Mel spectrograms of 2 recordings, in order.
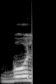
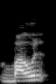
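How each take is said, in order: First: The vowel sounds like 'oh' in 'go'. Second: The vowel sounds like 'ow' in 'cow'. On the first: The speaker calls it right. "बोल बोल आहे" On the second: The speaker calls it wrong. "बाउल याचा pronunciation बाउल असा नाही"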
